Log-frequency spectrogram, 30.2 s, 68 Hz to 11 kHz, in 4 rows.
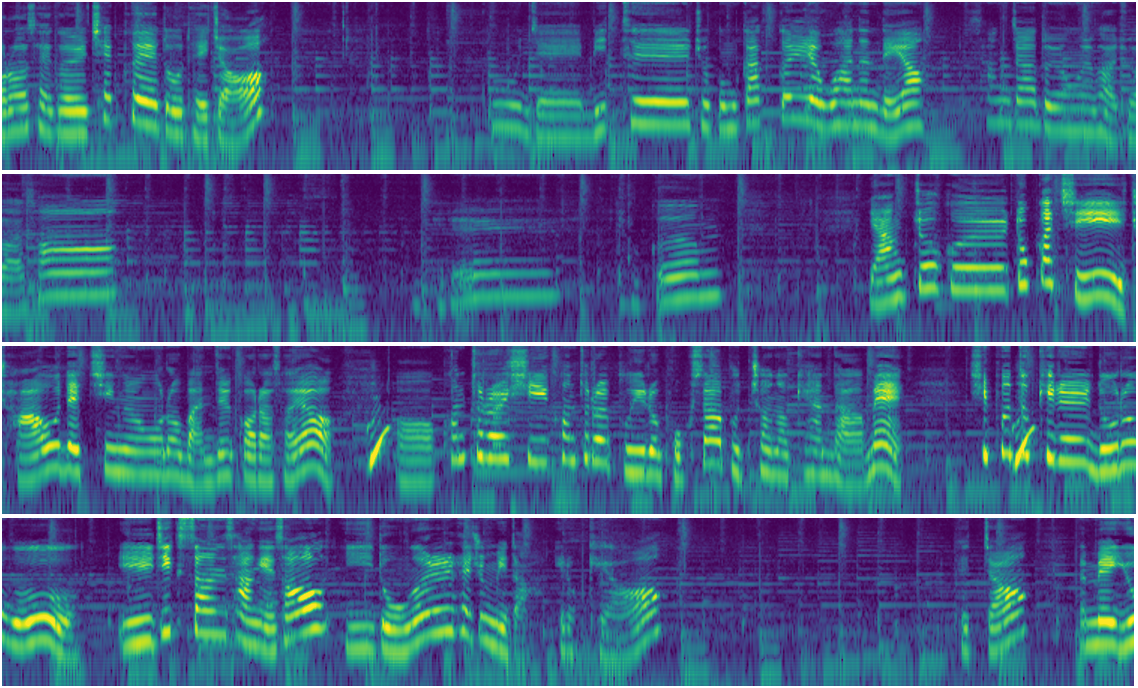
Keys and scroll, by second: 18.5 super+c, 18.9 super+v.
